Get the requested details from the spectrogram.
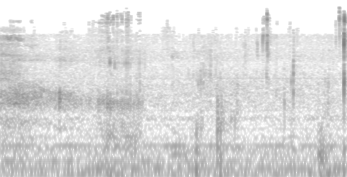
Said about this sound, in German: So, ein Schluck äh, frisches Wasser und dann können wir weitermachen.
